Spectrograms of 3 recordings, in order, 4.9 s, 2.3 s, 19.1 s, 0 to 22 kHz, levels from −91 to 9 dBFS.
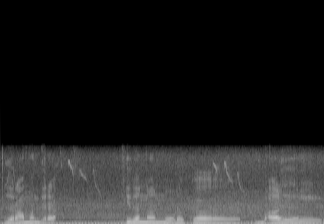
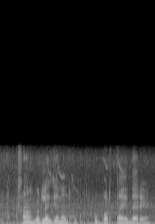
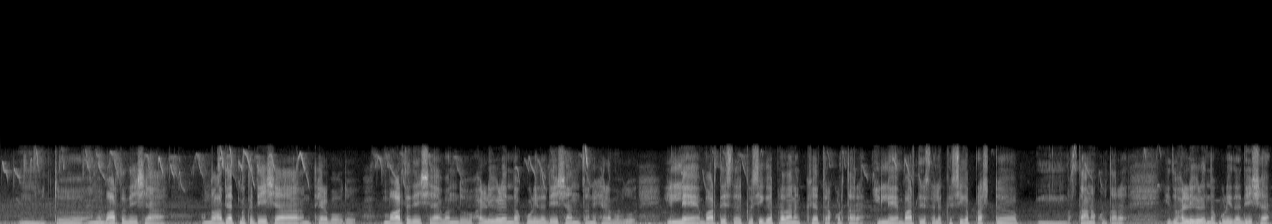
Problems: none marked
